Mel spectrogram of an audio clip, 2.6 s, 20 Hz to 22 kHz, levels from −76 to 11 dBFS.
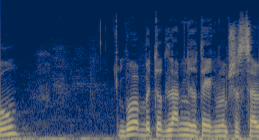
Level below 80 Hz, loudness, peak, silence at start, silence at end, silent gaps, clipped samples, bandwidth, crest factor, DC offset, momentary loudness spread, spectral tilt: -28 dBFS; -17 LUFS; -2 dBFS; 0 s; 0 s; none; under 0.1%; 15.5 kHz; 14 dB; under 0.1%; 17 LU; -5 dB/octave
